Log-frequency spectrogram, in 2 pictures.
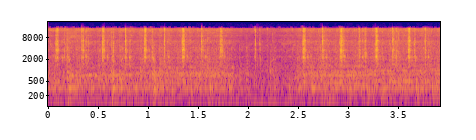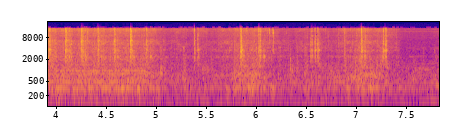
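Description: Sewing machine stitching a freestyle cord applique, rapid rhythmic needle clatter in bursts with short pauses as the fabric is turned, close and moderately loud.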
